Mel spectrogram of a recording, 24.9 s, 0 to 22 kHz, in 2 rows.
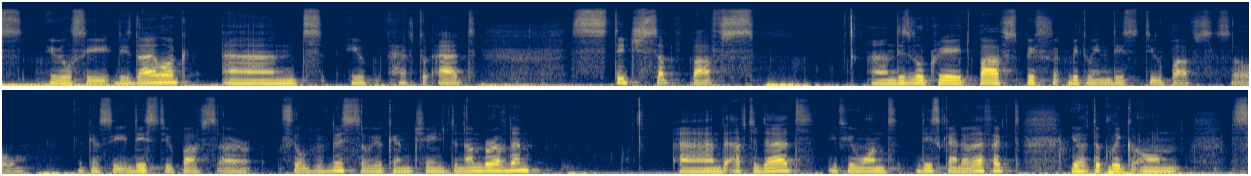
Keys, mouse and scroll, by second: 3.0 click, 7.2 click, 11.4 click, 12.6 click, 16.1 click, 16.5 click, 16.6 click, 16.8 click, 17.1 click, 17.3 click, 17.5 click, 17.6 click, 17.8 click, 17.9 click, 19.4 click, 20.3-22.7 drag, 24.1-24.9 alt+middle drag.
